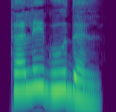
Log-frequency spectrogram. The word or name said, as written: ತಲೆಗೂದಲ್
